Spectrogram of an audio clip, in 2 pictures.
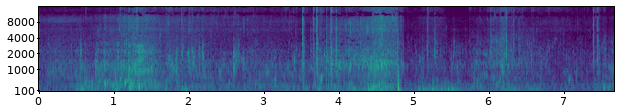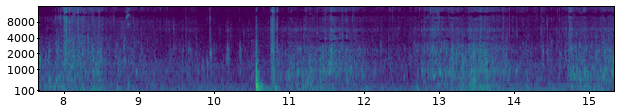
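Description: Canoe paddle strokes pulling through calm lake water, a swish and splash with each stroke, every few seconds. Two sharp knocks stand out, one about five seconds in and one just past ten seconds.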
